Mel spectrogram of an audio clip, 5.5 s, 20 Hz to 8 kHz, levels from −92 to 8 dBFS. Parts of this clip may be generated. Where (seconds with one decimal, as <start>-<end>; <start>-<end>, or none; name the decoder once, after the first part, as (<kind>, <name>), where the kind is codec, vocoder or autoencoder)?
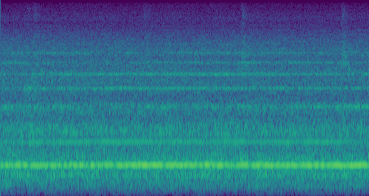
0.0-4.3 (vocoder, BigVGAN v2); 5.1-5.5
